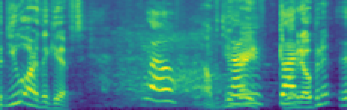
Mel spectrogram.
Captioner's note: audience aws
